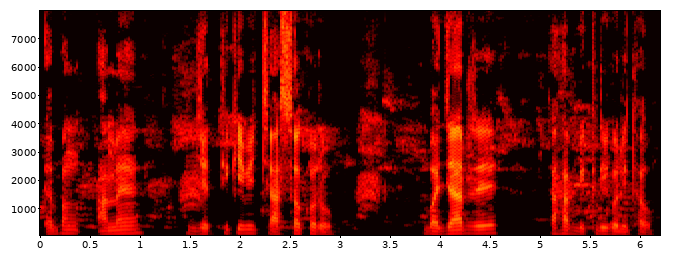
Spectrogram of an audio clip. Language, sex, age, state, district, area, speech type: Odia, male, 18-30, Odisha, Subarnapur, urban, spontaneous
